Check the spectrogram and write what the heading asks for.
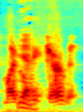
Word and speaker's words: Micheal McDermott: Yes, Micheal McDermott.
